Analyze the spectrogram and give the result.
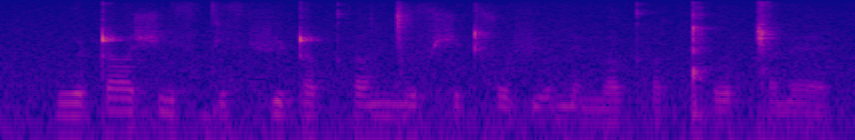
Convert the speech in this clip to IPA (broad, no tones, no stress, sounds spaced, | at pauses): ɯ ʈ ʌ ʃ i s d i s fʲ ɯ ʈ ʌ kʰ ʌ ŋ͡ǀ ɯ s ʃ i ʈ s o fʲ o n ɛ ŋ ʌ kʰ ʌ ǃʰ o ǁ ʌ ɳ ɛ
